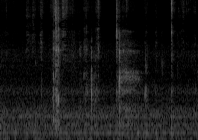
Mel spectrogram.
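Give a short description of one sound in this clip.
Paper crinkles and rustles softly.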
